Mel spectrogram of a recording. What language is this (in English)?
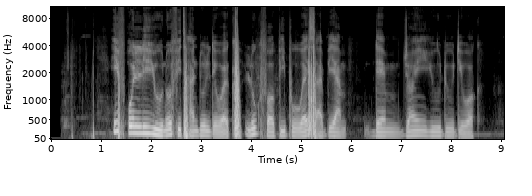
Nigerian Pidgin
